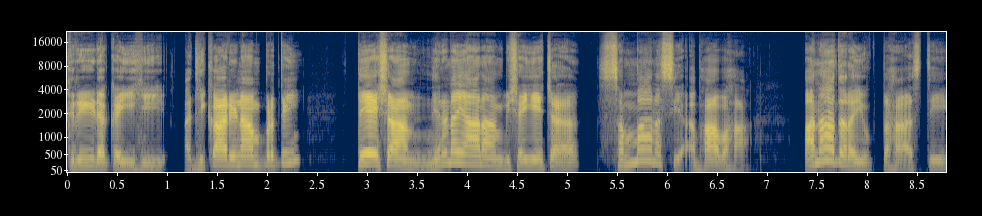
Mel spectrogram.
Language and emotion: Sanskrit, disgusted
